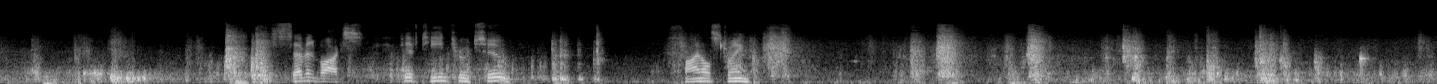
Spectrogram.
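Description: A bowling ball rolls with a low rumble down a wooden lane.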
